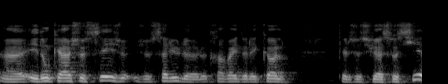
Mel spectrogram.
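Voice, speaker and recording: Here a man talks at a fairly quick pace. He has a normal speaking voice at a medium pitch. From France. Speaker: business executive. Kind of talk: interview. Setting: video call.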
